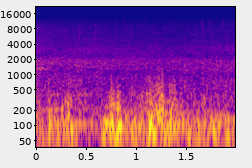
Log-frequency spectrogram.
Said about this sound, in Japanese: 雷が鳴ってるの聞こえるかなさすがにそこまでは聞こえないかなはい外収録だとねちょっと風が本当に出てきたちょっと本当に嵐っぽくなってきました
